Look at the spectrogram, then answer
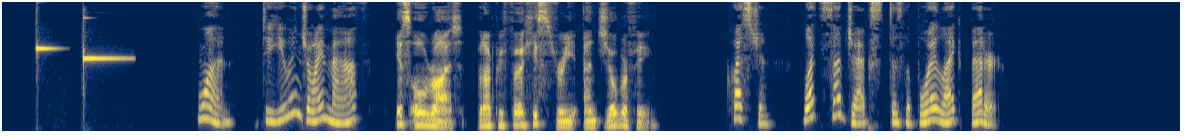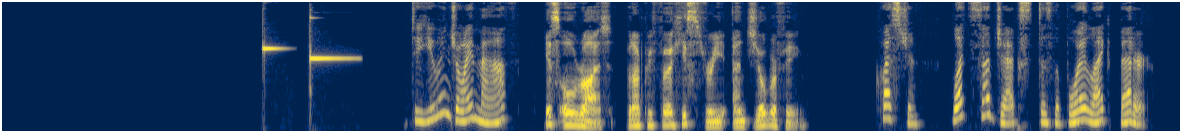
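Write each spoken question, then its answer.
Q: What subjects does the boy like better?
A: History and geography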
